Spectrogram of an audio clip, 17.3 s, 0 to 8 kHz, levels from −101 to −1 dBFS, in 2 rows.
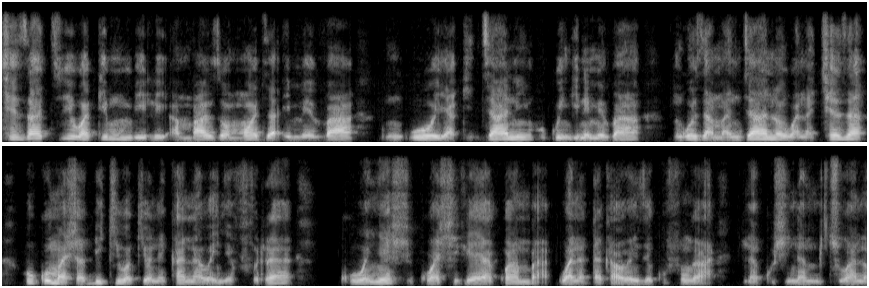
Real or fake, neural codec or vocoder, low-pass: fake; codec, 16 kHz, 8 kbps, FreqCodec, smaller model; 7.2 kHz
